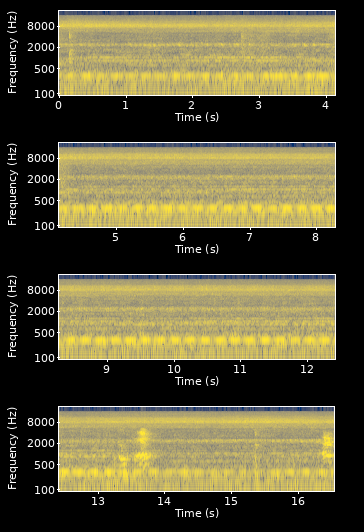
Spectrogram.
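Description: Steady hiss with a low hum underneath, unchanged throughout, and one brief faint sound near the end.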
